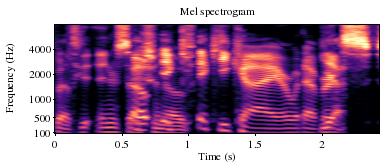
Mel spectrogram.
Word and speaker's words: ikigai: It's, there's a Japanese word, but it's about the intersection of ikigai or whatever. Yes. Ikigai. Yeah. I forget how you pronounce it.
